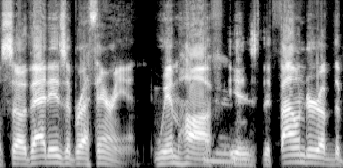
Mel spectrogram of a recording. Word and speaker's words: Wim Hof: breatharians monica no have you heard of will wilhoff is it wilhoff i think i'm saying it right wim hof wim hof that's it you you've obviously heard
